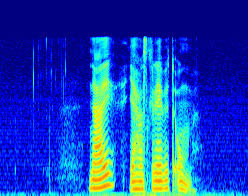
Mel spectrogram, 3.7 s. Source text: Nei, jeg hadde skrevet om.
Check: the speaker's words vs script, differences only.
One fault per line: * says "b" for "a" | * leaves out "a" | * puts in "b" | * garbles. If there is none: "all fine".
* says "har" for "hadde"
